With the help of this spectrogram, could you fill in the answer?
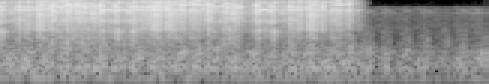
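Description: Dimes sneezed out by a character spill out in a rapid cascade, some flying out the door, a dense metallic jingle and clatter lasting about a second and a half before stopping abruptly, leaving only a faint low hum.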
